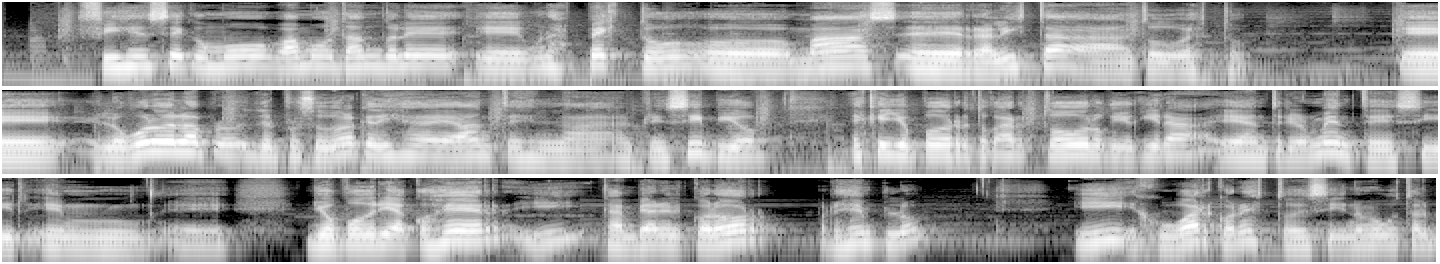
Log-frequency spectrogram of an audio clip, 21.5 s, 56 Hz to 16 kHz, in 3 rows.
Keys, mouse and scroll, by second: 0.7-3.3 scroll down 21, 5.3-5.6 scroll down 5, 6.1 middle click, 7.5 click, 10.5 scroll up 3, 11.2 middle click, 15.8-17.1 scroll up 4, 17.1 click, 17.1-19.1 scroll up 1, 19.8 click.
